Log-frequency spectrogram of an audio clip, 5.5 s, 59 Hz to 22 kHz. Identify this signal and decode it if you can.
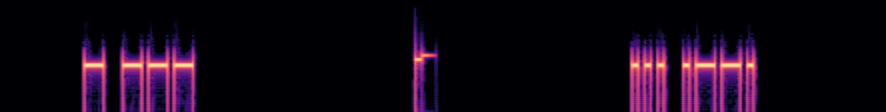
Morse code, heard as a keyed tone, about 30 wpm, 700 Hz. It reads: TO SP
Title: Top Two Letter Combinations in Words 30wpm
